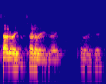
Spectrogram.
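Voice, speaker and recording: A man's voice: medium pitch, completely flat delivery, rapid-fire. A man hosting an interview who agrees readily and muses aloud, often checking in with "right?". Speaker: interview host. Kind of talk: conversational interview. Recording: dull lo-fi sound with faint noise.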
